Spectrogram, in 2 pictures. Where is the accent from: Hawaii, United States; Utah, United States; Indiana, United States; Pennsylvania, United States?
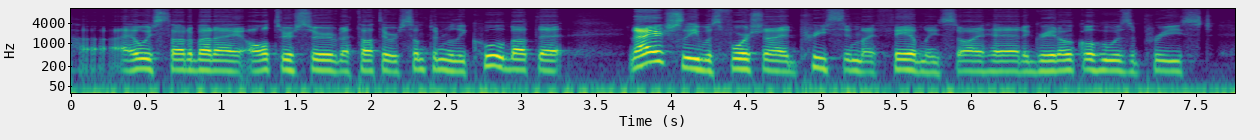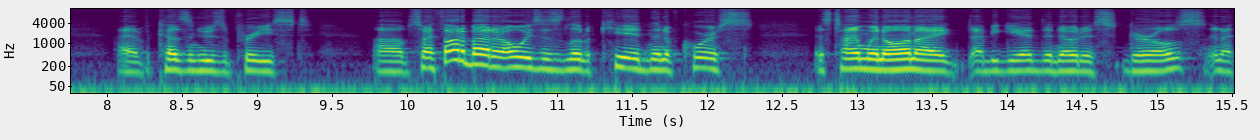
Indiana, United States; I'm actually from the Diocese of Fort Wayne South Bend in Indiana.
